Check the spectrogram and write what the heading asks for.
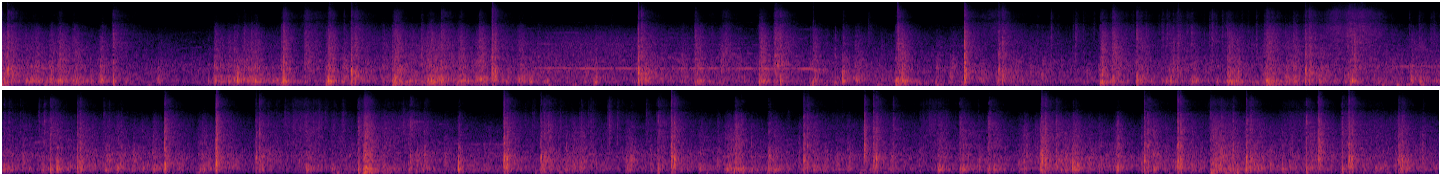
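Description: Fireworks going off in a dense barrage: many rapid bangs and crackles one after another, with no let-up.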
